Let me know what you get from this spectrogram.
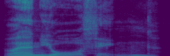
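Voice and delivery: usual speaking voice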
